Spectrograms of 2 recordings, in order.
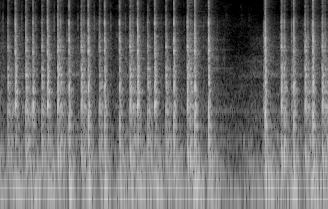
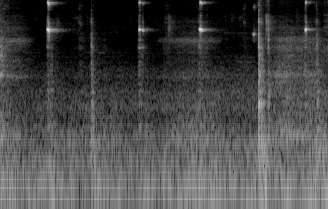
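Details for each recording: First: Hermes Rocket typewriter after repair, the rubbing space bar guide piece oiled with red oil: crisp, regular keystroke clacks and carriage spacing with no squeal between strokes; the space bar now works quietly. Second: Hermes Rocket typewriter space bar, already oiled including at the spring: thin high squeaks at irregular intervals, about one a second, worse when pushed one way; traced to a guide piece in front rubbing, later fixed with red oil.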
